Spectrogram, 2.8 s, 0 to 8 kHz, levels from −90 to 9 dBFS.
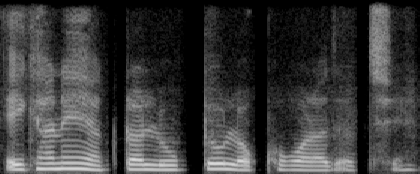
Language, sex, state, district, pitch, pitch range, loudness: Bengali, female, West Bengal, Alipurduar, 220 Hz, 205-245 Hz, -14 LUFS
